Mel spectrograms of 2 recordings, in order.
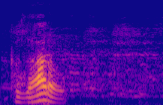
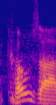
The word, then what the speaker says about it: Cozad: No, it's Brady Cusato. That was number two? I thought it was. Brady Cozad, I think, is who. Cozad, okay. Yeah, that's a D, not an O.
